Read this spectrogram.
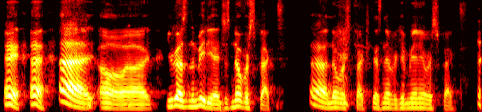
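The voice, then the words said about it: Imitates another person's voice. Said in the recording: “do your Dana White impression ... Oh, you mean this Dana White impression? ... Rodney Danafield”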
